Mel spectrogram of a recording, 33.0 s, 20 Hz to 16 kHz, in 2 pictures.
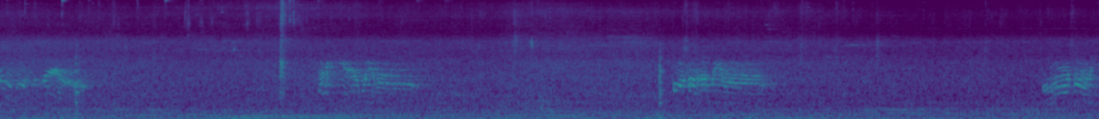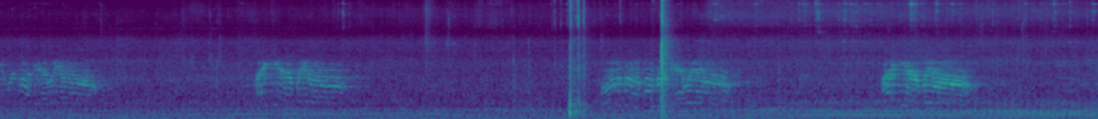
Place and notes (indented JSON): {
  "title": "Ln., Sec., Roosevelt Rd., Da’an Dist., Taipei City - Walking in the Small alley",
  "date": "2015-07-21 08:48:00",
  "description": "Walking in the Small alley",
  "latitude": "25.03",
  "longitude": "121.52",
  "altitude": "9",
  "timezone": "Asia/Taipei"
}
